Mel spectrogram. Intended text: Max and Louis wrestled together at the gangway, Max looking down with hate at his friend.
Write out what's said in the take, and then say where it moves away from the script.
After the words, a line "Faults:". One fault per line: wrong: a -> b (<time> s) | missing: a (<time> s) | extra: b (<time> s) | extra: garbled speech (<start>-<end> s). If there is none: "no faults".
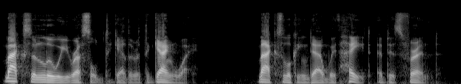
Max and Louis wrestled together at the gangway, Max looking down with hate at his friend.
Faults:
no faults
